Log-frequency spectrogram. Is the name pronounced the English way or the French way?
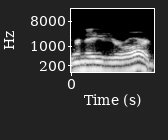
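English. The name is pronounced with English sounds. "how the English uh, uh, would pronounce it"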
